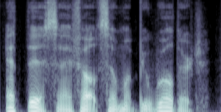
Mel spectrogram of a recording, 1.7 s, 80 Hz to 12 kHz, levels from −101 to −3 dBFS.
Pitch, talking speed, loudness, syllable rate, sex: 95 Hz, 215 wpm, -19 LUFS, 7.2 syllables/s, male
